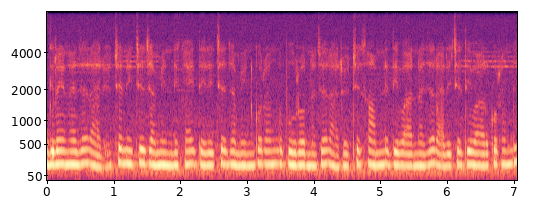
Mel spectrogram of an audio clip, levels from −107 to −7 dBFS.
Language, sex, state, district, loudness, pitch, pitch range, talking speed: Rajasthani, female, Rajasthan, Nagaur, -17 LUFS, 185 Hz, 175-195 Hz, 245 wpm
